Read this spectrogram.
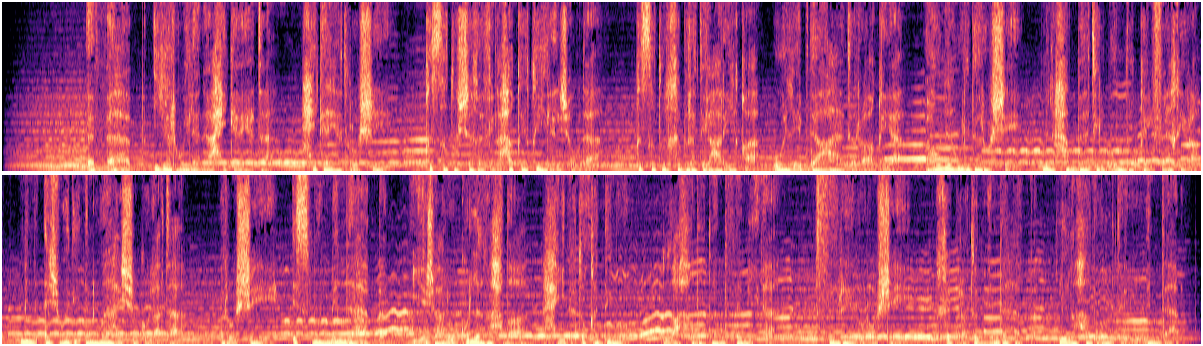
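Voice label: Arabic Commercial; GoLocalise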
